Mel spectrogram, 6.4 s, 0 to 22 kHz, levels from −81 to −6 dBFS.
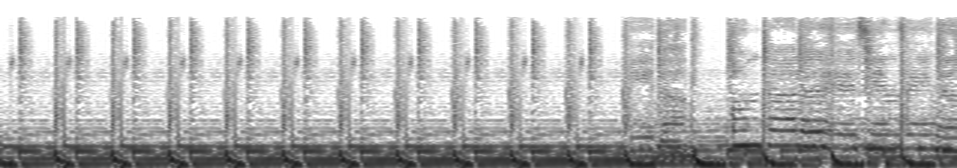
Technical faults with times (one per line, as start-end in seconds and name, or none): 0.42-4.19 broken-record loop
5.45 compressed frames skipped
